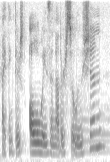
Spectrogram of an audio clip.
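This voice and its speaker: A woman giving deliberate, considered interview answers. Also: lowish voice, expressive, warm tone. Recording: music playing clearly behind.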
